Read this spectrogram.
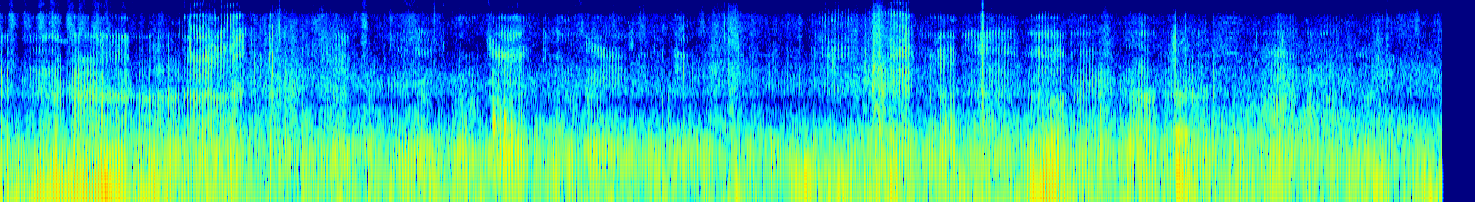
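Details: Friendly stray cat at a cat gathering on a Japanese cat island purring steadily for about eighteen seconds. A low pulsing rumble is close to the recorder, with occasional rubbing and rustling bursts.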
